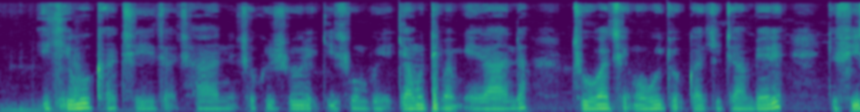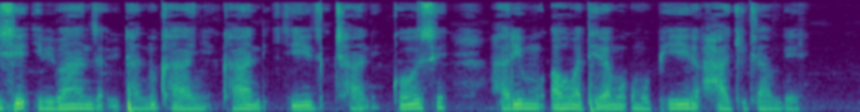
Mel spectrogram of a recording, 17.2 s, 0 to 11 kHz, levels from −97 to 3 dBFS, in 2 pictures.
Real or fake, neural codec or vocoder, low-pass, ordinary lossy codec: real; none; 9.9 kHz; AAC, 32 kbps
